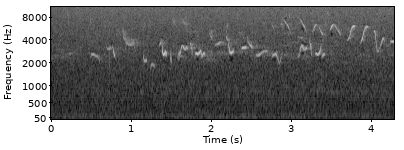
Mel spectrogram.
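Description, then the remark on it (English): A busy chorus of small birds sings early one morning in an oak woodland a few miles from a home in Monmouthshire, in bluebell season, with quick, high twittering and chirping phrases overlapping continuously over a soft, low background rumble. No one speaks. “so I got up really early one morning to walk to an oak woodland a few miles from my home in Monmouthshire to see the bluebells and try and hear a few cuckoos along the way.”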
